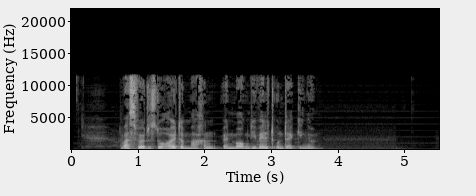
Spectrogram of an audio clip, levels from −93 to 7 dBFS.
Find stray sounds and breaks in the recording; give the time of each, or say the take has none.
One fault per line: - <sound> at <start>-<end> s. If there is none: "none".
none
